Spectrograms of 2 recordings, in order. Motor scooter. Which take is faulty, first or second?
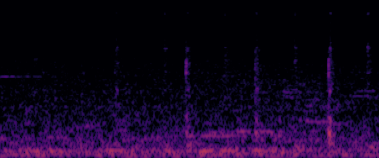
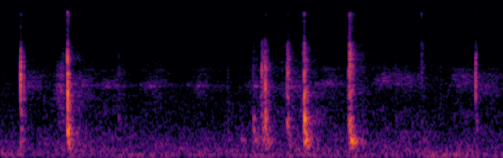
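first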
